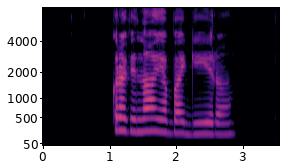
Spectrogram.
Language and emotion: Russian, sad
